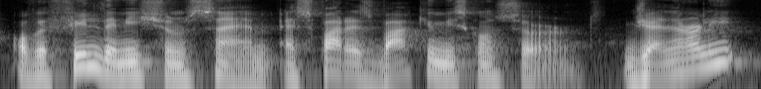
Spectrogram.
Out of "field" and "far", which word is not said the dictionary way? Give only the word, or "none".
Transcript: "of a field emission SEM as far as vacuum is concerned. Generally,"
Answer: none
